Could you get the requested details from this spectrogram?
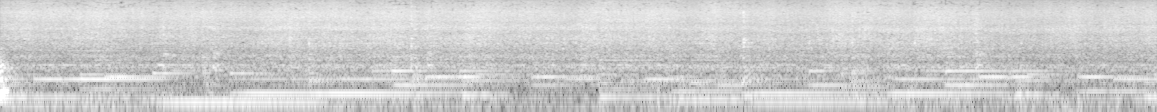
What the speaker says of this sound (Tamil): அதுக்கப்புறம் புதினாவையும் சேர்த்து போட்டுருங்க. லைட்டாக ஒரு ஃப்ரை பண்ணிடுங்க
